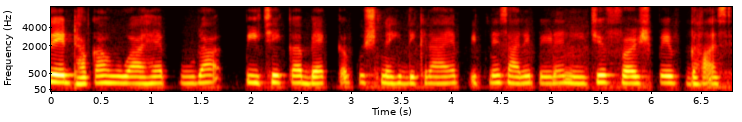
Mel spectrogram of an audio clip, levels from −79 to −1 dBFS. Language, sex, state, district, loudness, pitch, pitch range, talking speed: Hindi, female, Delhi, New Delhi, -22 LUFS, 200 Hz, 190-210 Hz, 195 wpm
